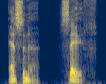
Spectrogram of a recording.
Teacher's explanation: the T's pronounced as glottal stops. The I and the T in it's lost somewhere, so that he was saying, Essena, safe.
